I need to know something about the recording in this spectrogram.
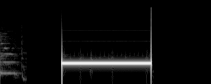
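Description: A single loud, steady electronic beep, one pure tone held just under a second, starting and stopping abruptly with a click at each end.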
